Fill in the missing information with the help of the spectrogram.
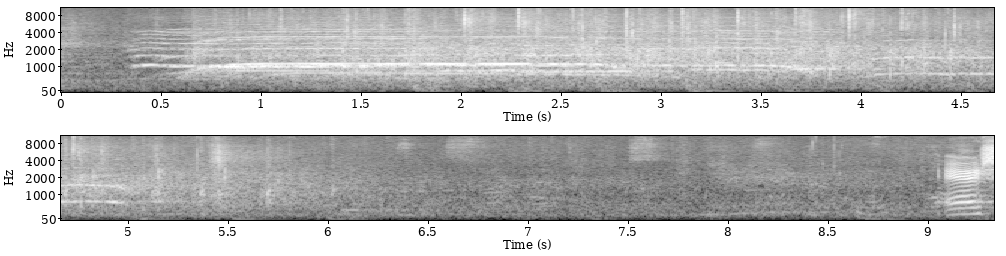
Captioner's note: applause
